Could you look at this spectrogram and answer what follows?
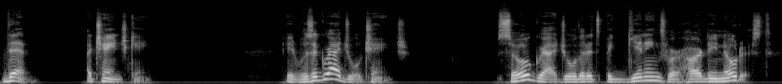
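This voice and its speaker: A man narrating a humorous literary story as an audiobook, phrasing it deliberately and expressively with pauses. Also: mid-range voice, lively intonation, dry recording, clean studio sound.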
